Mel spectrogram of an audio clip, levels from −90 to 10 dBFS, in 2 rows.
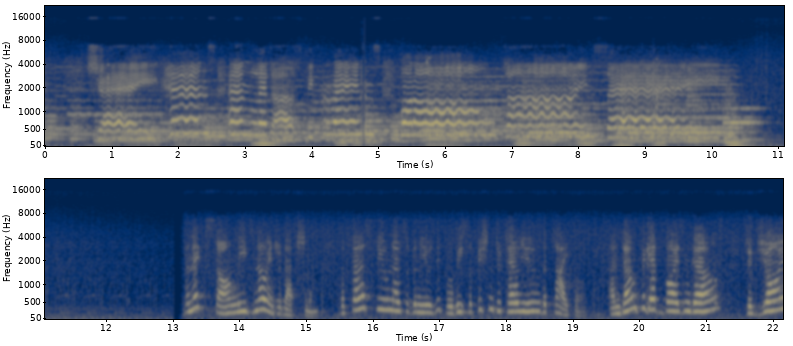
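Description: Brief chirps and noise blips land at 0.94, 4.70–4.82, 5.72–5.75, 9.11–9.19, 12.33–12.41, 15.06 and 20.11–20.15 s. They are loudest around 4.7 and 9.1 s and faintest at 12.3 s. These are corrupt frames decoded: damaged compressed data was played anyway, putting energy at the wrong frequencies.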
